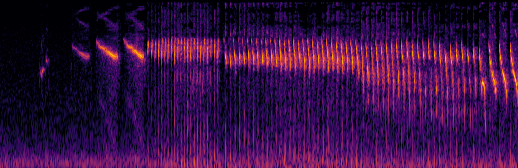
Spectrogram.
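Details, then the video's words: Canary master song for teaching other birds: a few sliding whistled notes, then a sustained rapid high trill that slowly drops in pitch before breaking into quick separate chips. "Masteran Suara Kenari"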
